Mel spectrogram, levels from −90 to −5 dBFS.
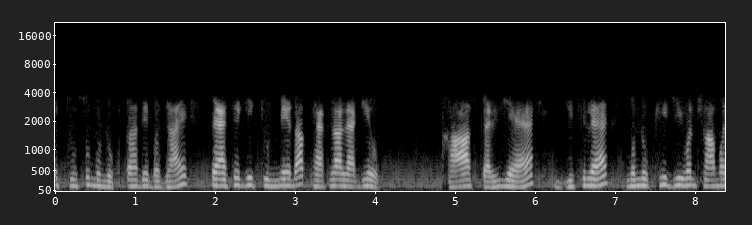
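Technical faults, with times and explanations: throughout: tandem speech coding. The speech sounds rough, muffled and warbly, with nothing above 3.4 kHz. That fits around four low-rate codecs in a row, such as AMR-NB and iLBC, each re-coding the previous one's already degraded output, so the damage compounds.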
